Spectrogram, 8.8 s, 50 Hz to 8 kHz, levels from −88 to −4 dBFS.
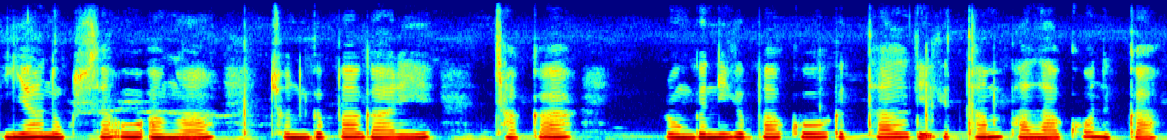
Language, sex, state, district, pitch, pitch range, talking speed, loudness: Garo, female, Meghalaya, West Garo Hills, 225 Hz, 210-235 Hz, 75 wpm, -14 LUFS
